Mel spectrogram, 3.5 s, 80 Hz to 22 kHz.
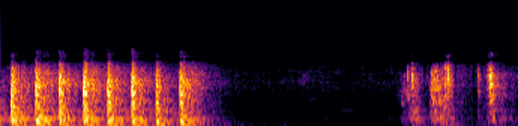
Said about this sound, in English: Across the hall, the door to apartment number 4 said manager. I walked over and started knocking again.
